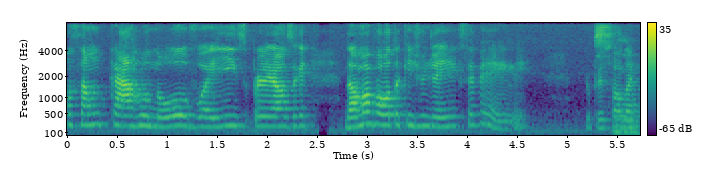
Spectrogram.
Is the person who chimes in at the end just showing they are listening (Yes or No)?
Yes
